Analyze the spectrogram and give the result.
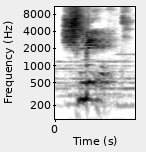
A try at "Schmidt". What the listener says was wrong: with a T. Not TH. just do Schmidt, like SMIT. T.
